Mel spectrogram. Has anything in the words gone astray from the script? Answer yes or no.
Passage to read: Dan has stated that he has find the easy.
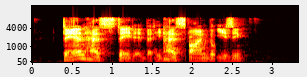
no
